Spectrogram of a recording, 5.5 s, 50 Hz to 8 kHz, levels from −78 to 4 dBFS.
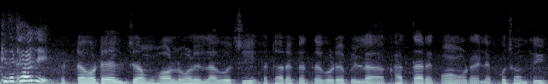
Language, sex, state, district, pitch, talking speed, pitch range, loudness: Odia, male, Odisha, Khordha, 150 Hz, 140 wpm, 150-160 Hz, -19 LUFS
